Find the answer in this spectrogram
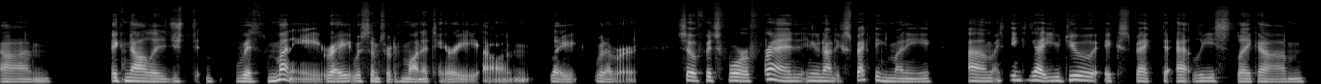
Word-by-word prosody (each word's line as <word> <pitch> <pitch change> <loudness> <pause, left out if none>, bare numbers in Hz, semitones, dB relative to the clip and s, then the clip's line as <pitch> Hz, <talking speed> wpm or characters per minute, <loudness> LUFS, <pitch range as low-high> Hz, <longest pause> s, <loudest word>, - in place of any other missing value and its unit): um, 125 - -2 0.6
acknowledged 140 -5 +2 0.4
with 140 -2 +1
money, 220 +8 +2
right? 145 0 +5
With 145 0 0
some 145 -3 0
sort 135 -2 -4
of 135 - -7
monetary, 130 -1 0
um, - - -3 0.2
like, - - -2
whatever. - - -2 0.4
So, 190 - +3
if 175 +1 -2
it's 180 - +3
for 175 -2 +3
a - - -3
friend 160 -9 +3
and 155 - -6
you're 165 -1 +1
not 155 -2 +2
expecting 195 -6 -1
money, 135 0 -3 0.3
um, 150 -3 +3
I - - -6
think 200 +1 -3
that 190 -4 +5
you 175 +1 0
do 190 +1 +2
expect, 155 -2 -3
at 150 -2 +2
least, 155 +1 -4
like, 135 0 0
um, 130 0 -2
150 Hz, 160 wpm, -24 LUFS, 135-170 Hz, 0.6 s, right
